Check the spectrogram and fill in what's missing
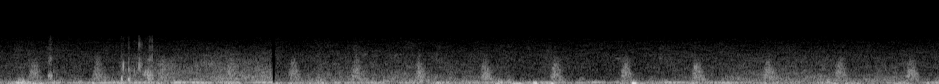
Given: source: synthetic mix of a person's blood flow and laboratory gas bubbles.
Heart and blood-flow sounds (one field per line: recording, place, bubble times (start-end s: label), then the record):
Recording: Doppler ultrasound of blood flow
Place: subclavian vein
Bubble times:
0.48-0.65 s: bubbles
1.19-1.55 s: bubbles
From the record:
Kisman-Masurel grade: 122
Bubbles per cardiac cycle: 1 to 2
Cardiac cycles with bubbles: 10 to 50%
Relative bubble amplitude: moderate (0.250 to 0.450)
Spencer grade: 2 (many but less than half of the cardiac periods contain bubble signals, singularly or in groups)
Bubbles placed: anywhere in the cardiac cycle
